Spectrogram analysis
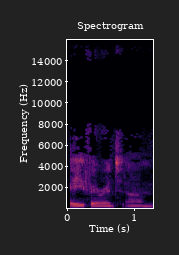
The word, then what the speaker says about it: afferent: I will usually pronounce it afferent, so it doesn't get confused down here with the efferent division or the efferent.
